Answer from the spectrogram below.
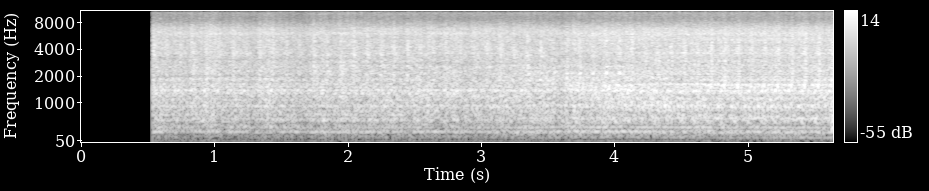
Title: стук рокеров ваз 2106 после капиталки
